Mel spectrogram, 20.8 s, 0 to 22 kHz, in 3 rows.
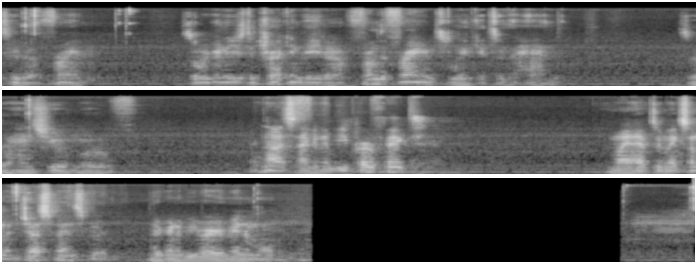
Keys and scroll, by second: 16.1-16.9 typing.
